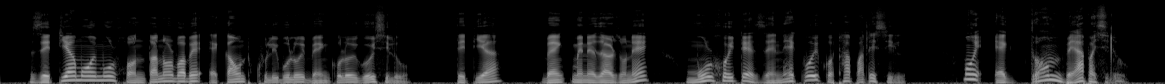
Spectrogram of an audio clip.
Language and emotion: Assamese, disgusted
